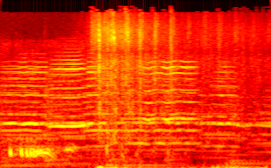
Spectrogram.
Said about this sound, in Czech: Hele, holub na střeše!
